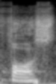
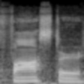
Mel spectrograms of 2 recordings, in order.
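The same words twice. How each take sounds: First: The first vowel sounds like 'o'. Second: The first vowel sounds like 'ah'. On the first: This is how people at home say it. "Ba tayo foster?" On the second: This is how people abroad say it. "So sabi na"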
